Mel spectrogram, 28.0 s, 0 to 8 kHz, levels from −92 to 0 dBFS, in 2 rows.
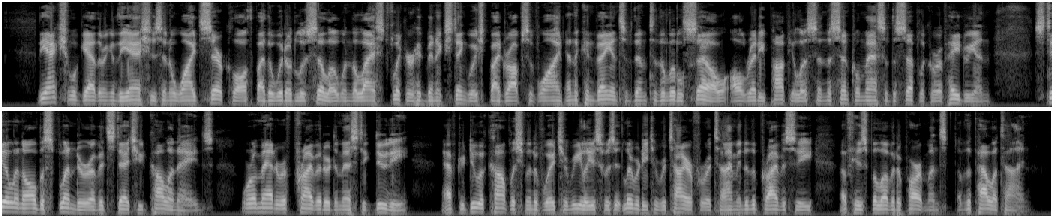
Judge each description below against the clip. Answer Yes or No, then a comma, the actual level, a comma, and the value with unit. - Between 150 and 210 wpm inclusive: Yes, average, 190 wpm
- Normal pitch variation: No, narrow, 2.2 semitones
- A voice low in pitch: Yes, low, 100 Hz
